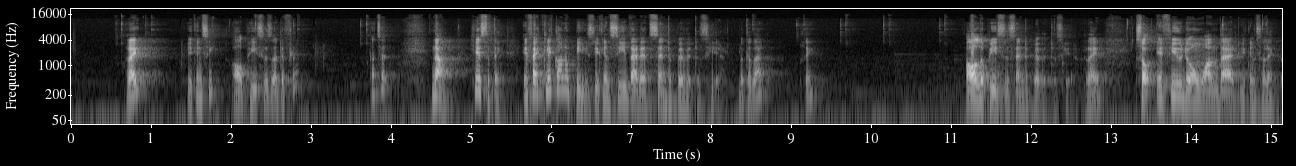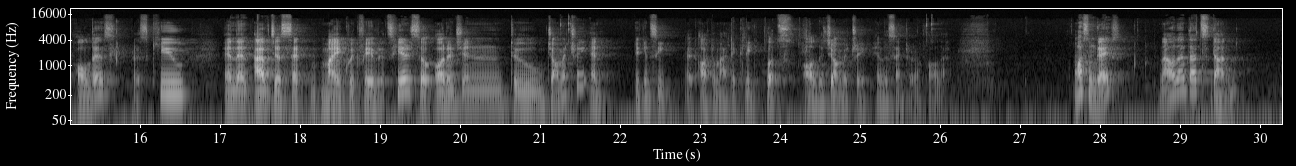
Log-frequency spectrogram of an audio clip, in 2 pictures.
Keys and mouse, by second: 1.2 g, 2.7 click, 4.3 middle click, 4.3 g, 5.8 click, 8.4 click, 9.0 click, 9.6 click, 10.1 click, 10.8 click, 12.4 middle click, 13.6 middle click, 14.4 click, 15.6 q, 26.5-27.7 middle drag, 28.8 alt+middle click.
